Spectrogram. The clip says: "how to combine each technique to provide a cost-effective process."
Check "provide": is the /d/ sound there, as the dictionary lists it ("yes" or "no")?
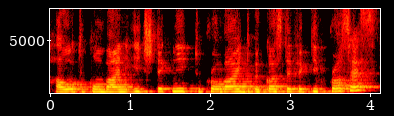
yes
